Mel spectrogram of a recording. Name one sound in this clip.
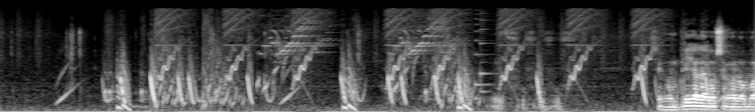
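Video game sound effects zap and whoosh in quick bursts during a fight.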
